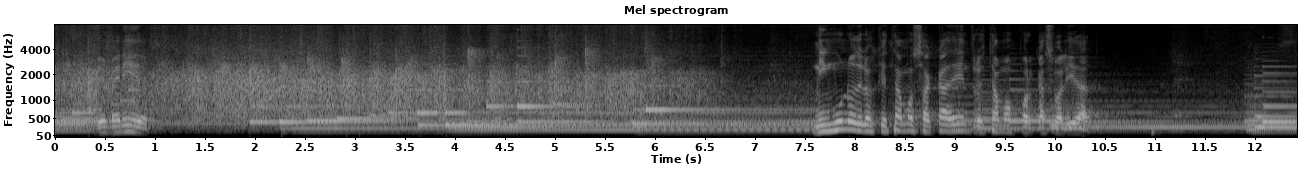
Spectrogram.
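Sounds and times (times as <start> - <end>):
audience applause for visitors: 0.0 - 7.0
speech: 0.4 - 1.1, 2.2 - 3.0, 7.6 - 10.5.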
